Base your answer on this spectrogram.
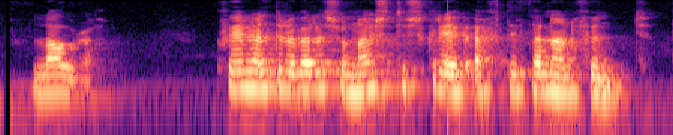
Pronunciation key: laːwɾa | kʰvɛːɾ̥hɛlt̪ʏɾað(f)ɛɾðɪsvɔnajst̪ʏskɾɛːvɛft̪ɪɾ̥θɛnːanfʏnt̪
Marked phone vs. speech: incorrect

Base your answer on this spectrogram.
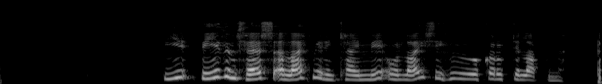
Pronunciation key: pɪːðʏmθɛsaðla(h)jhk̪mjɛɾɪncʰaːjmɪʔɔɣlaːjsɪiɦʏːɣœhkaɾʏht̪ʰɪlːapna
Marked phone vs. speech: incorrect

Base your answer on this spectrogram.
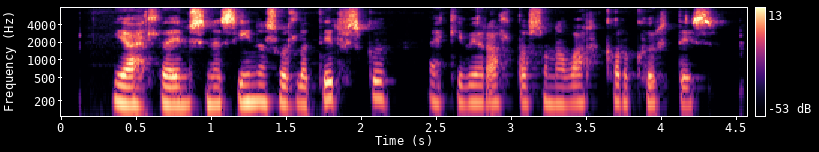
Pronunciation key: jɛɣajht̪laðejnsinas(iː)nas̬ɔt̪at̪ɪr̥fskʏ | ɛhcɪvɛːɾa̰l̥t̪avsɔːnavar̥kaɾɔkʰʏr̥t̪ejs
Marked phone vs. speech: correct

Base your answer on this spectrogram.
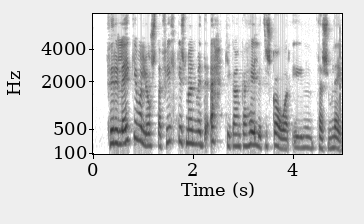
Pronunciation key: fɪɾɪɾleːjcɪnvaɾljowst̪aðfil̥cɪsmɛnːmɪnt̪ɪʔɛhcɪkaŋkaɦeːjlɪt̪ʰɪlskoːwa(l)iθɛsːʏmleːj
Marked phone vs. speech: incorrect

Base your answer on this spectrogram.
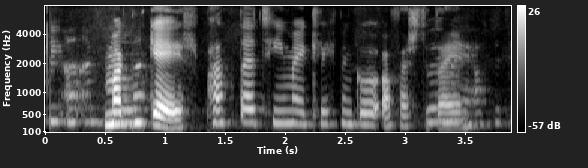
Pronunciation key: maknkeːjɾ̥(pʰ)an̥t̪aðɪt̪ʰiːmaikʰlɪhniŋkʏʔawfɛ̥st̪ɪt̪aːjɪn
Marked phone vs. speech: correct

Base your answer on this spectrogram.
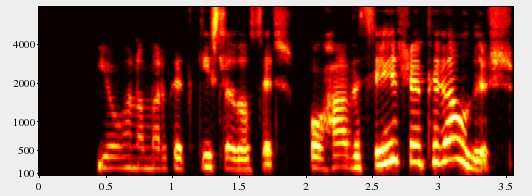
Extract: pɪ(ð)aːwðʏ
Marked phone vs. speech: correct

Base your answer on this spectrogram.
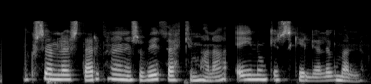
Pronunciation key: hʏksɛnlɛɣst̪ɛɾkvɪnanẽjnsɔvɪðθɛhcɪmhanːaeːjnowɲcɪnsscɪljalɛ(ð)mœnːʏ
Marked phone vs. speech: incorrect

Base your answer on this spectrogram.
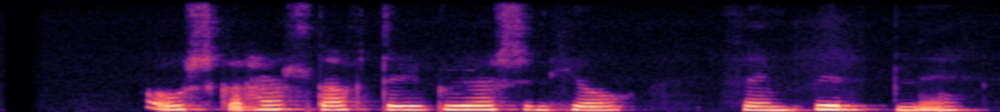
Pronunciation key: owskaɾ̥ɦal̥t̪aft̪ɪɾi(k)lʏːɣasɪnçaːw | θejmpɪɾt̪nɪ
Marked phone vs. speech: correct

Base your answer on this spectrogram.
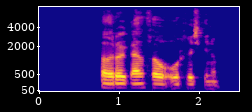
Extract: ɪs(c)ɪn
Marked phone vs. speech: correct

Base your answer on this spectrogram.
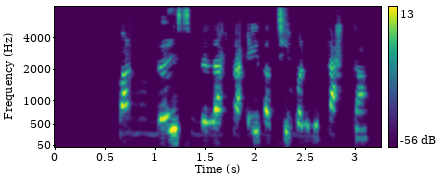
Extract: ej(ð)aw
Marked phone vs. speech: correct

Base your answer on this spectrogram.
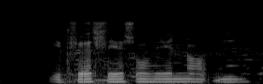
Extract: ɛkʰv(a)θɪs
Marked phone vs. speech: incorrect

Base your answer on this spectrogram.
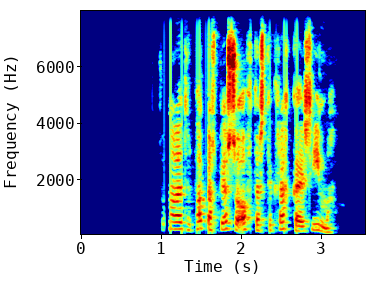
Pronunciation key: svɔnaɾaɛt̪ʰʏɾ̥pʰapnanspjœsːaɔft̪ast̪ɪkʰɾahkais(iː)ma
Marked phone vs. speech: correct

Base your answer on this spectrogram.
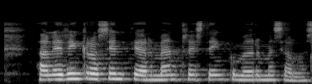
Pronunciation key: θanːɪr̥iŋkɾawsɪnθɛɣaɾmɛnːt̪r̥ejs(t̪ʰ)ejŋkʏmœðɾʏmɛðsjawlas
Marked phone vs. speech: incorrect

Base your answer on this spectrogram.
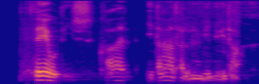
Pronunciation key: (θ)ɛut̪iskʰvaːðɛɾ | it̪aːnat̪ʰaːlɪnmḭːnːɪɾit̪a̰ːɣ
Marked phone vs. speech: correct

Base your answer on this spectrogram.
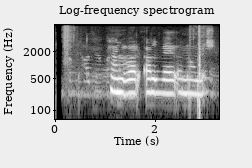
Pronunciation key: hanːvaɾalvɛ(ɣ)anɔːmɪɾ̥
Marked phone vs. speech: correct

